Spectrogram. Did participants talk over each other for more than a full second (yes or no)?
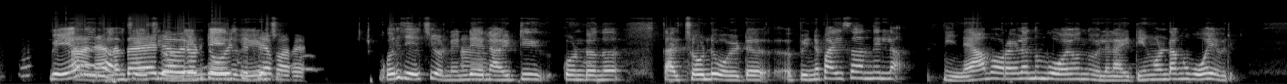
yes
